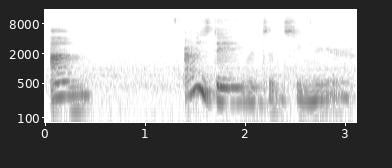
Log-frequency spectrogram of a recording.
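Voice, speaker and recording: A young woman in a casual confessional vlog, rambling candidly and sometimes dropping to a soft whisper. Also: fairly high pitch, unhurried, vocal fry, slight background noise. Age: young adult. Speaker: vlogger.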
